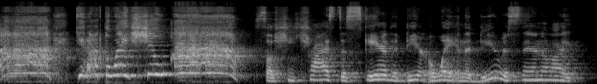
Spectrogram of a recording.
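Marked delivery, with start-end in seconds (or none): 0.0-2.5 mock very high, screeching, drawn-out scream. Retelling a scene where a lady scares deer away: imitating someone yelling and screaming. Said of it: "come yelling, screaming".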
